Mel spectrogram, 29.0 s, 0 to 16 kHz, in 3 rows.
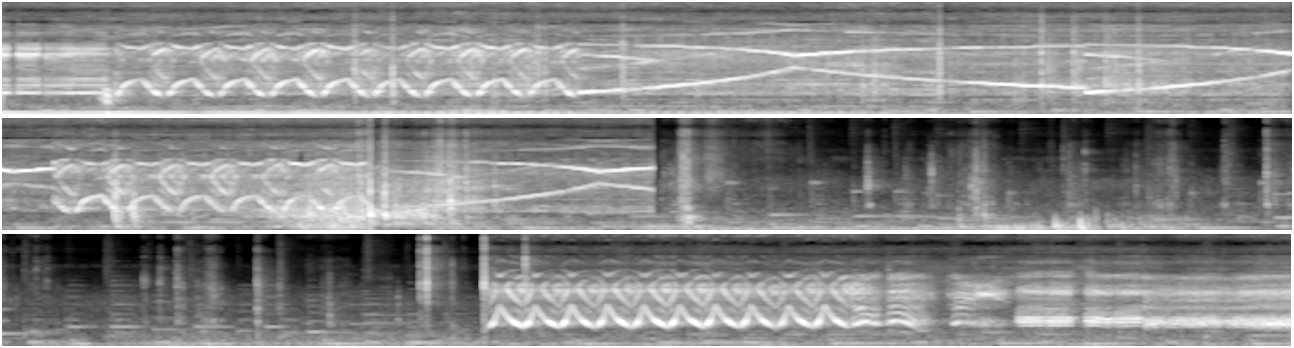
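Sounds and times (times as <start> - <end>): toy siren yelp and wail: 0.0 - 14.6, 23.0 - 29.0.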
